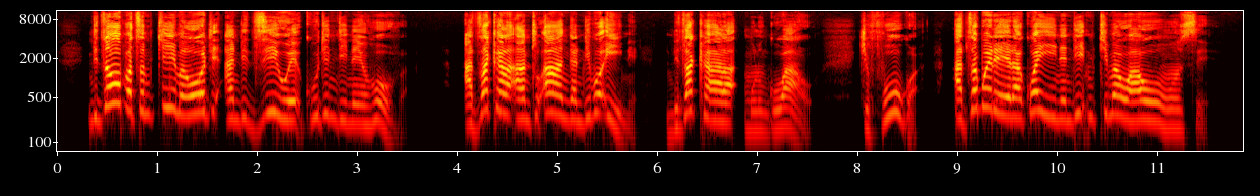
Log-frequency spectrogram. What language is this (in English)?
Nyanja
